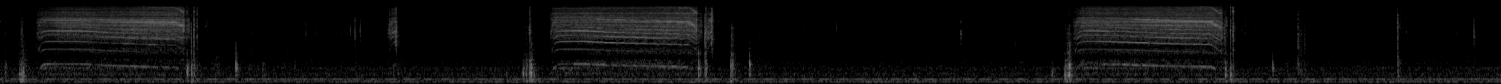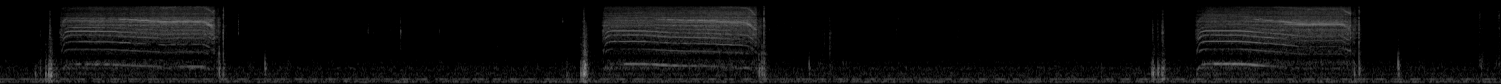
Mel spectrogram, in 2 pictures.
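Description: Small cordless electric screwdriver running in six short bursts, each about a second and a half, its whine falling in pitch within each burst as it drives the bolts that hold an RC crawler's wheel and wheel adapter to the hub.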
